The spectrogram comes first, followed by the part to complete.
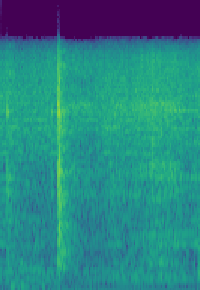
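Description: Wooden stool legs scraping over a parquet floor as a baby pushes the stool along, with one sharp wooden knock about half a second in.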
